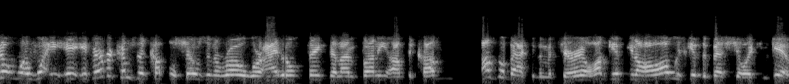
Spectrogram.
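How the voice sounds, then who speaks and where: This man's voice sits high in pitch. He rattles through his words at a very fast clip. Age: 60s. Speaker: comedian. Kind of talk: casual chat. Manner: halting, many repeated words.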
